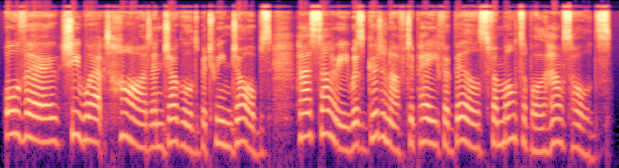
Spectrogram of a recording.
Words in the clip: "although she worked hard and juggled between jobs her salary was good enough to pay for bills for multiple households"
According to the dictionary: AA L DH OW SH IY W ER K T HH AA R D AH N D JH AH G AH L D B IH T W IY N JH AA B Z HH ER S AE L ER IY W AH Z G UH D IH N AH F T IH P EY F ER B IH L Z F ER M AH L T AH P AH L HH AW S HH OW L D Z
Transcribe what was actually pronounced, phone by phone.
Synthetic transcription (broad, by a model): AA L DH OW SH IY W ER K T HH AA R D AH N JH AH G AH L D B IH T W IY N JH AA B Z HH ER S AE L ER IY W AH Z G UH D IH N AH F T IH P EY F ER B IH L Z F ER M AH L T AH P AH L HH AW S HH OW L D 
